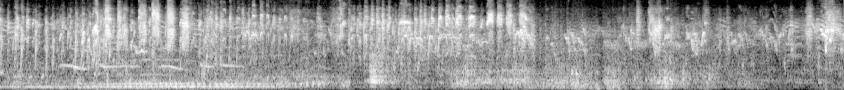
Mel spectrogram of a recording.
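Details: Several pet budgerigars eating, busy buzzy twittering throughout, with a low steady hum and a few soft whistled notes in the opening seconds.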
